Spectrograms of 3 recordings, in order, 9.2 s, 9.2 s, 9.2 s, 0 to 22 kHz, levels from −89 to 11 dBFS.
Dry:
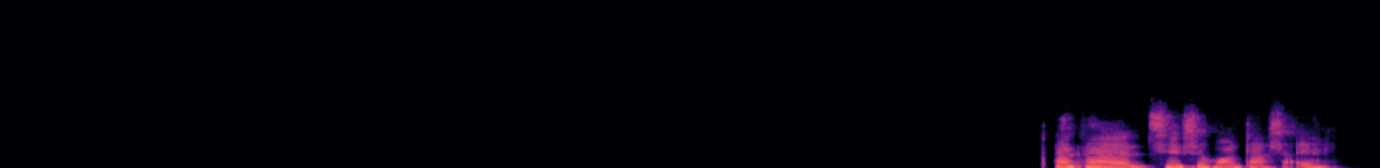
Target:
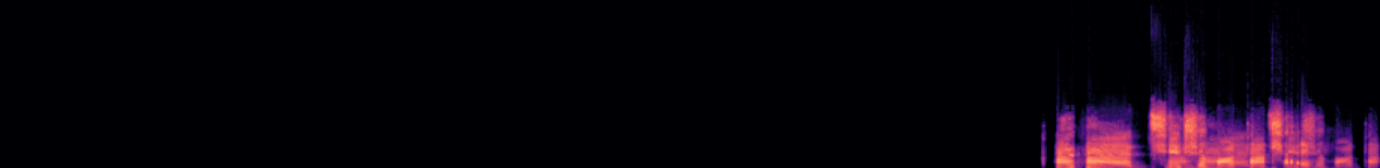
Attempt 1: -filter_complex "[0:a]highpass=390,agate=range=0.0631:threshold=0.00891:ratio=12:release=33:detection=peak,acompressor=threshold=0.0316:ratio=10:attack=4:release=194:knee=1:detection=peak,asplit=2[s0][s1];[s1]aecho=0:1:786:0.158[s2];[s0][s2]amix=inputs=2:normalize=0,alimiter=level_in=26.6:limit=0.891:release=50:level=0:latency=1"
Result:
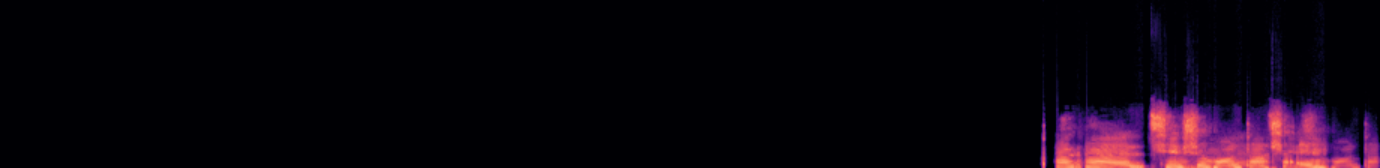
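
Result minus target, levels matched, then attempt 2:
500 Hz band +8.0 dB
-filter_complex "[0:a]highpass=1200,agate=range=0.0631:threshold=0.00891:ratio=12:release=33:detection=peak,acompressor=threshold=0.0316:ratio=10:attack=4:release=194:knee=1:detection=peak,asplit=2[s0][s1];[s1]aecho=0:1:786:0.158[s2];[s0][s2]amix=inputs=2:normalize=0,alimiter=level_in=26.6:limit=0.891:release=50:level=0:latency=1"

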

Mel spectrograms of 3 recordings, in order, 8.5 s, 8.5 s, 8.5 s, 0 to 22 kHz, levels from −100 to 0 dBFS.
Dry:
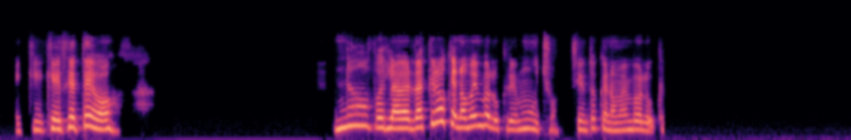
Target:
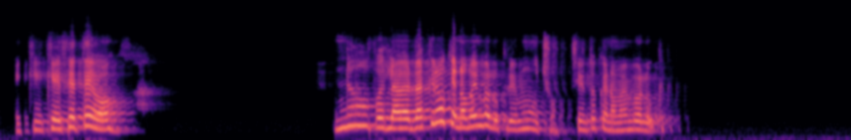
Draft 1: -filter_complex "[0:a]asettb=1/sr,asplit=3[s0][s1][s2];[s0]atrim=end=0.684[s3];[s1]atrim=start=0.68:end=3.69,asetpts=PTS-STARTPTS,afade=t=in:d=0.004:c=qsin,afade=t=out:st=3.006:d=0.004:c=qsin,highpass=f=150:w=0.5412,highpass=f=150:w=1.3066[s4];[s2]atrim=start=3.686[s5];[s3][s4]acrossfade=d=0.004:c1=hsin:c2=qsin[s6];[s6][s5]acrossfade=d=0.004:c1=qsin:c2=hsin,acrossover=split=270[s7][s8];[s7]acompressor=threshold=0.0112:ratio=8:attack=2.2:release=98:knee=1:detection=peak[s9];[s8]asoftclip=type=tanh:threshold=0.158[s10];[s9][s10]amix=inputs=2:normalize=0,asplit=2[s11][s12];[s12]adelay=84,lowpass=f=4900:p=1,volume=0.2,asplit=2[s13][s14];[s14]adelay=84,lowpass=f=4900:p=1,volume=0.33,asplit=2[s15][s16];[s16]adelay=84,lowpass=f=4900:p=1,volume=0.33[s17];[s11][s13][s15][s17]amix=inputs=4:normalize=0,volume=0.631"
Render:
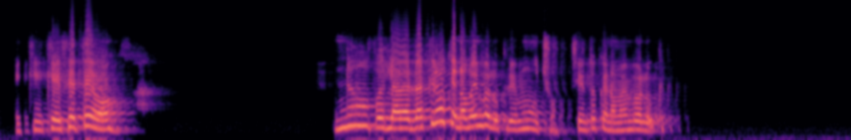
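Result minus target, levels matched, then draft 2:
saturation: distortion +16 dB
-filter_complex "[0:a]asettb=1/sr,asplit=3[s0][s1][s2];[s0]atrim=end=0.684[s3];[s1]atrim=start=0.68:end=3.69,asetpts=PTS-STARTPTS,afade=t=in:d=0.004:c=qsin,afade=t=out:st=3.006:d=0.004:c=qsin,highpass=f=150:w=0.5412,highpass=f=150:w=1.3066[s4];[s2]atrim=start=3.686[s5];[s3][s4]acrossfade=d=0.004:c1=hsin:c2=qsin[s6];[s6][s5]acrossfade=d=0.004:c1=qsin:c2=hsin,acrossover=split=270[s7][s8];[s7]acompressor=threshold=0.0112:ratio=8:attack=2.2:release=98:knee=1:detection=peak[s9];[s8]asoftclip=type=tanh:threshold=0.631[s10];[s9][s10]amix=inputs=2:normalize=0,asplit=2[s11][s12];[s12]adelay=84,lowpass=f=4900:p=1,volume=0.2,asplit=2[s13][s14];[s14]adelay=84,lowpass=f=4900:p=1,volume=0.33,asplit=2[s15][s16];[s16]adelay=84,lowpass=f=4900:p=1,volume=0.33[s17];[s11][s13][s15][s17]amix=inputs=4:normalize=0,volume=0.631"

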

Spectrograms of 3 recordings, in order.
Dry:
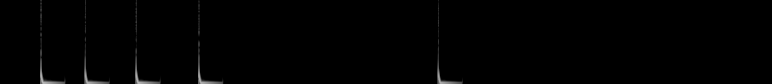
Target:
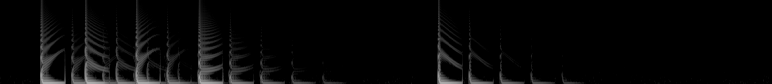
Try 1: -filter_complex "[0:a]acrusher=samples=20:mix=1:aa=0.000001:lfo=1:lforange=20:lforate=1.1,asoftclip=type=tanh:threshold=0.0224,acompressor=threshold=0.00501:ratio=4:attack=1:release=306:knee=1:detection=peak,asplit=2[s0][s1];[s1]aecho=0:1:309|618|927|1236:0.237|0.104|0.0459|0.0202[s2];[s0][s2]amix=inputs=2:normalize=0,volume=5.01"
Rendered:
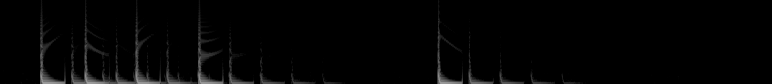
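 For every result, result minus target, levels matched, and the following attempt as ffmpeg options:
compression: peak gain reduction +5 dB; decimation with a swept rate: distortion -8 dB
-filter_complex "[0:a]acrusher=samples=20:mix=1:aa=0.000001:lfo=1:lforange=20:lforate=1.1,asoftclip=type=tanh:threshold=0.0224,acompressor=threshold=0.0112:ratio=4:attack=1:release=306:knee=1:detection=peak,asplit=2[s0][s1];[s1]aecho=0:1:309|618|927|1236:0.237|0.104|0.0459|0.0202[s2];[s0][s2]amix=inputs=2:normalize=0,volume=5.01"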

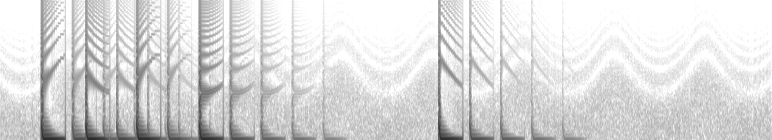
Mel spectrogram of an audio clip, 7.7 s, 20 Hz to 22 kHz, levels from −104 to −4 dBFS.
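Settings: decimation with a swept rate: distortion -8 dB
-filter_complex "[0:a]acrusher=samples=44:mix=1:aa=0.000001:lfo=1:lforange=44:lforate=1.1,asoftclip=type=tanh:threshold=0.0224,acompressor=threshold=0.0112:ratio=4:attack=1:release=306:knee=1:detection=peak,asplit=2[s0][s1];[s1]aecho=0:1:309|618|927|1236:0.237|0.104|0.0459|0.0202[s2];[s0][s2]amix=inputs=2:normalize=0,volume=5.01"

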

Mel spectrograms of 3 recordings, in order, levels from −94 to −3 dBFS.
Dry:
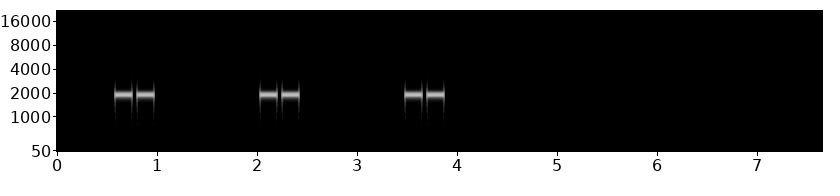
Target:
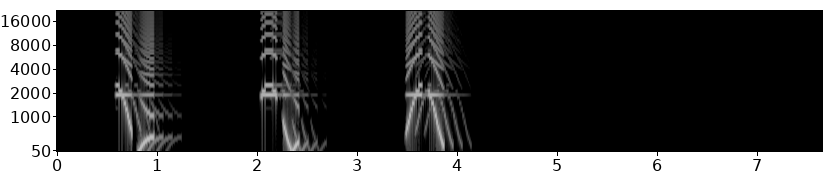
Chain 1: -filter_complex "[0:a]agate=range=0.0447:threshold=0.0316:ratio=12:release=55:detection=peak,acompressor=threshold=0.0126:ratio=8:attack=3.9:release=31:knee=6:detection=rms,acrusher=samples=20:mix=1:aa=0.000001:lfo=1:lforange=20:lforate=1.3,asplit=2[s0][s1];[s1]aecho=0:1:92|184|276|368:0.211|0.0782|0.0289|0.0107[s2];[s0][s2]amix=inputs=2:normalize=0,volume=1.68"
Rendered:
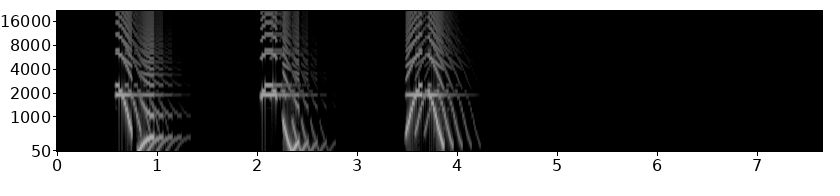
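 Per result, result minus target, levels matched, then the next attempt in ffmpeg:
compression: peak gain reduction +6 dB; echo-to-direct +8.5 dB
-filter_complex "[0:a]agate=range=0.0447:threshold=0.0316:ratio=12:release=55:detection=peak,acompressor=threshold=0.0316:ratio=8:attack=3.9:release=31:knee=6:detection=rms,acrusher=samples=20:mix=1:aa=0.000001:lfo=1:lforange=20:lforate=1.3,asplit=2[s0][s1];[s1]aecho=0:1:92|184|276|368:0.211|0.0782|0.0289|0.0107[s2];[s0][s2]amix=inputs=2:normalize=0,volume=1.68"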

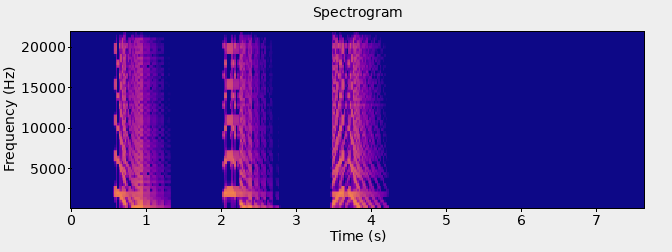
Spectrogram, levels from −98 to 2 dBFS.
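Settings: echo-to-direct +8.5 dB
-filter_complex "[0:a]agate=range=0.0447:threshold=0.0316:ratio=12:release=55:detection=peak,acompressor=threshold=0.0316:ratio=8:attack=3.9:release=31:knee=6:detection=rms,acrusher=samples=20:mix=1:aa=0.000001:lfo=1:lforange=20:lforate=1.3,asplit=2[s0][s1];[s1]aecho=0:1:92|184|276:0.0794|0.0294|0.0109[s2];[s0][s2]amix=inputs=2:normalize=0,volume=1.68"

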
